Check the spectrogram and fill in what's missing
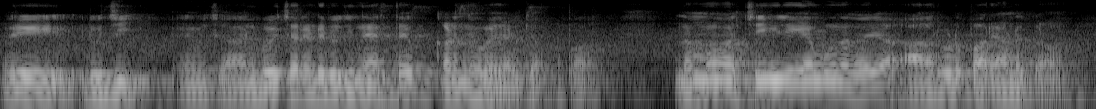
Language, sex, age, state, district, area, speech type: Malayalam, male, 18-30, Kerala, Kasaragod, rural, spontaneous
